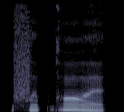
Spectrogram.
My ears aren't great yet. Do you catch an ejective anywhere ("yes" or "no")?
no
